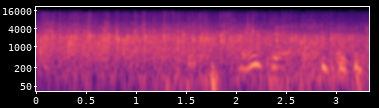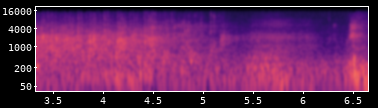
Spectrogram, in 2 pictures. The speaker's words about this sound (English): Put your hands together and welcome Sophie Karasek.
